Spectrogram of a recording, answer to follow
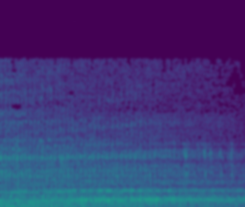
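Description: Horror-film sound design: a dense rumbling drone with a heavy low end and sustained eerie tones held over it. It is loudest near the start and eases off slightly.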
